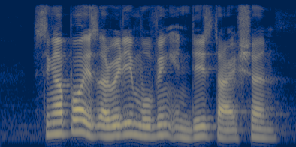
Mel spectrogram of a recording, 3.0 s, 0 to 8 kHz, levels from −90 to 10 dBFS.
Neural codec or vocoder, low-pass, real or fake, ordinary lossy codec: none; 7.2 kHz; real; none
